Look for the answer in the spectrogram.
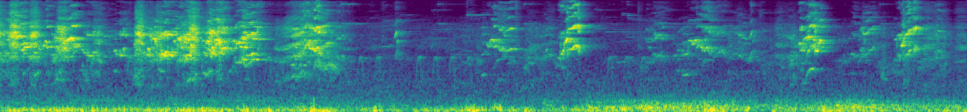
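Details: A noisy flock of lorikeets screeches through a thunderstorm: loud, grating bursts packed in the first few seconds, then spaced harsh squawks, with low rumbling thunder below.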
